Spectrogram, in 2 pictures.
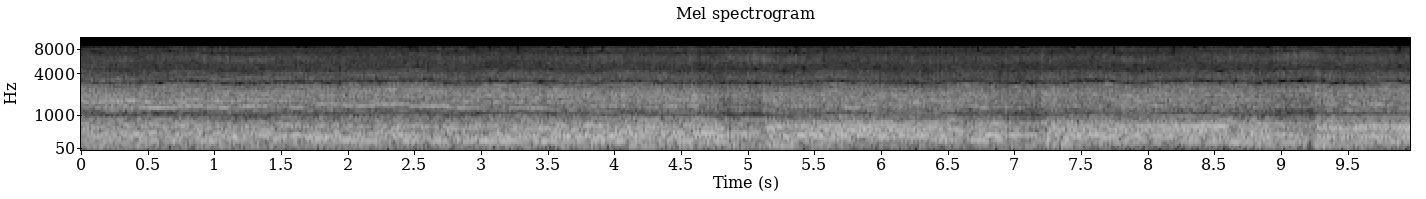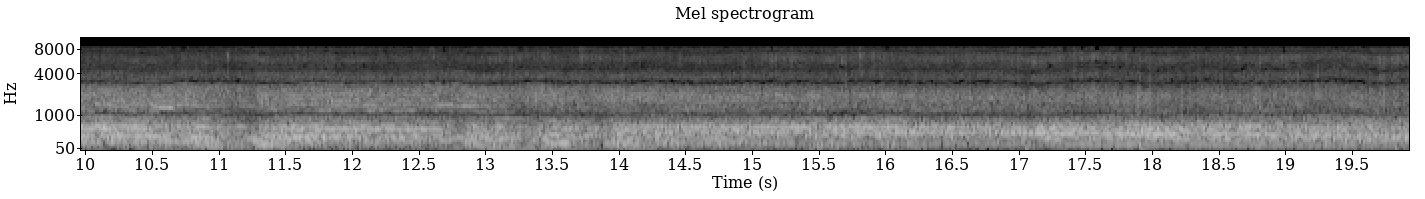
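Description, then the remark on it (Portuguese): A motorboat engine drones steadily and loudly throughout, a continuous roar with a low rumbling hum and no voices. “No meio do matagal, a lancha tá bem escondida.”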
